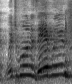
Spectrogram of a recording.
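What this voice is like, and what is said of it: Thick Southern accent. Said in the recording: “in like a thick Southern accent.”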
